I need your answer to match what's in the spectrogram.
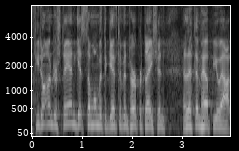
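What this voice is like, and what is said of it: Texas accent. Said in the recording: “This is a Texas accent.”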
